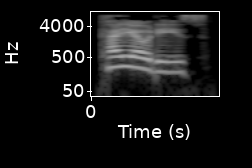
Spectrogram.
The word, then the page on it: coyotes: British English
